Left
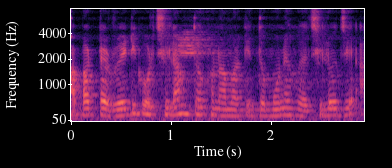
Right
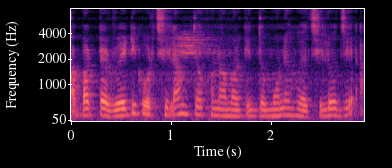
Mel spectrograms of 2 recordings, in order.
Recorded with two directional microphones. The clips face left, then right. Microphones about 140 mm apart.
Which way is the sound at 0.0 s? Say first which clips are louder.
Right 5 dB; 20° right (ahead or behind).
